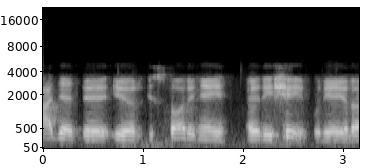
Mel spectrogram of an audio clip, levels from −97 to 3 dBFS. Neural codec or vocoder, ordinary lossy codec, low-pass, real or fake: none; AAC, 32 kbps; 5.4 kHz; real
